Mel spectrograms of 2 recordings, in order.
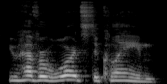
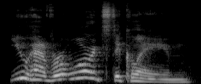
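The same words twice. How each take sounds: First: It is said in the Donnie character voice. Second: It is said in the Mikey character voice. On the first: The speaker calls it right. "and not the Donnie voice" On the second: The speaker calls it wrong. "I said that in the Mikey voice"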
